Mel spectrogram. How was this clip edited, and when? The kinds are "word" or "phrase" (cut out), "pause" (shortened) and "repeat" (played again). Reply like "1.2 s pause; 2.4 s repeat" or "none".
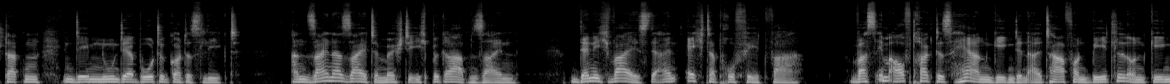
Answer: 6.5 s word; 8.8 s word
